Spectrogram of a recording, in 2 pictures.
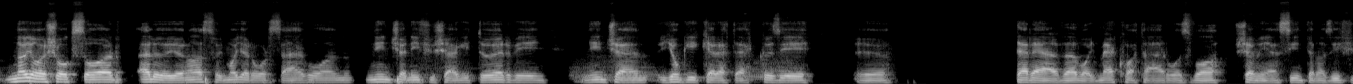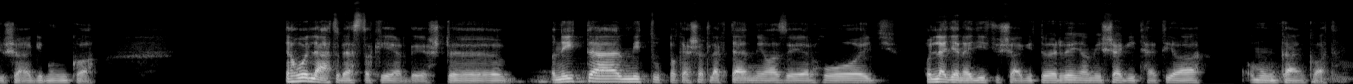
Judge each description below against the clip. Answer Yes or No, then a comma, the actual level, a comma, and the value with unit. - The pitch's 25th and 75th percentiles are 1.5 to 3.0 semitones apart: Yes, narrow, 2.4 semitones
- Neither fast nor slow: No, slow, 100 wpm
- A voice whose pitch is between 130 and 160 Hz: No, low, 100 Hz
